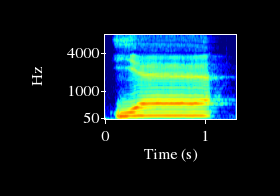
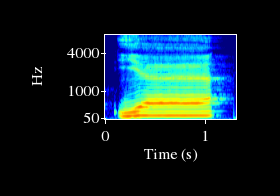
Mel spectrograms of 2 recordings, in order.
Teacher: ইয়া হরফটি উচ্চারণের ক্ষেত্রে বারিক হবে এবং 1 আলিফ টেনে পড়তে হবে।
